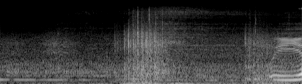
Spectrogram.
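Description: A bicycle lands hard on pavement with a thud.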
